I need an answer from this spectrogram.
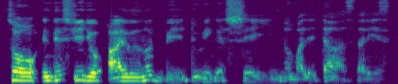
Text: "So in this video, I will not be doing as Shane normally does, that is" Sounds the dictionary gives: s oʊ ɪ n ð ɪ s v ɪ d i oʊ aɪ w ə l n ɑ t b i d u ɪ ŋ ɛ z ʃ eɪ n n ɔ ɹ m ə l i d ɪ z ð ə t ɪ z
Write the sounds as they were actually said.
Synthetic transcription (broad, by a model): s oʊ ɪ n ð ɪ s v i d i oʊ aɪ w ə l n ɑ t b i d u ɪ ŋ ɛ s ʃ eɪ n n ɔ m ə l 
